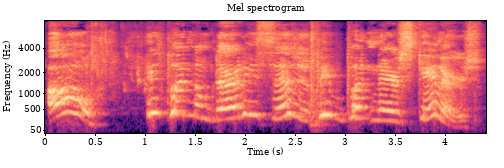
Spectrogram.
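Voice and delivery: high-pitched mock-outraged commenter; "you people" voice. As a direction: squeal it like an annoying busybody. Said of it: "you people voice".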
